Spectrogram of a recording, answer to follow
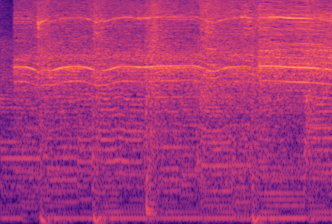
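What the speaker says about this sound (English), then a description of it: "I've ground all the paint off it" A power tool grinds paint off bare metal ahead of welding on a GQ Patrol suspension build, a steady high whine with rhythmic low thumps and rattles, close and continuous.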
